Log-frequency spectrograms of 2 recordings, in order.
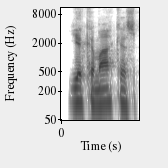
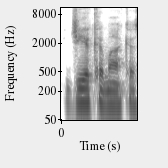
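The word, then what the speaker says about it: Giakoumakis: talking about yakimakis um pronunciation uh yakimakis because I keep calling himachus so uh I do take the feedback there you go um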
